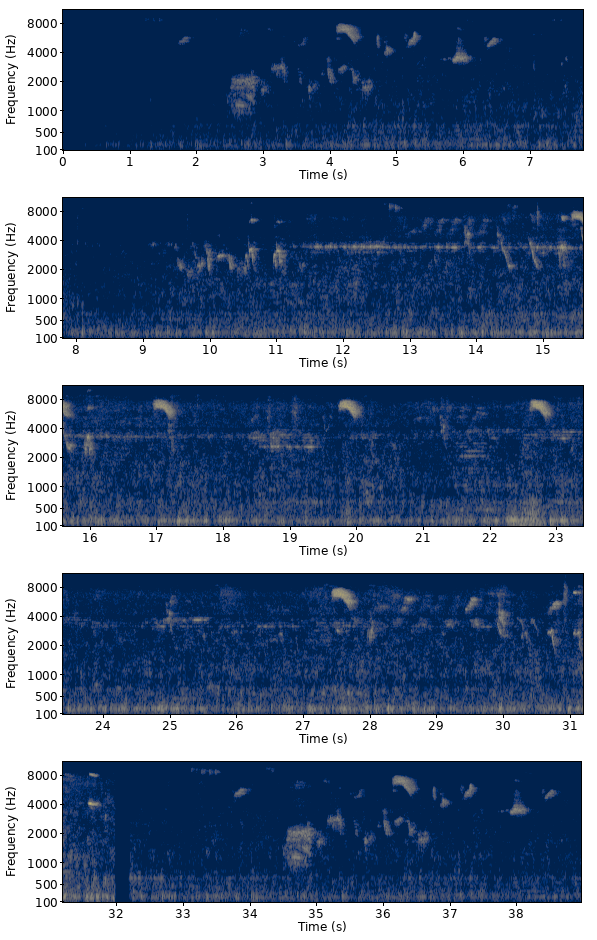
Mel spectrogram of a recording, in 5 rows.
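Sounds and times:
birds chirping: 0:01.2 - 0:32.0, 0:33.2 - 0:38.9
low hum: 0:04.5 - 0:34.5.

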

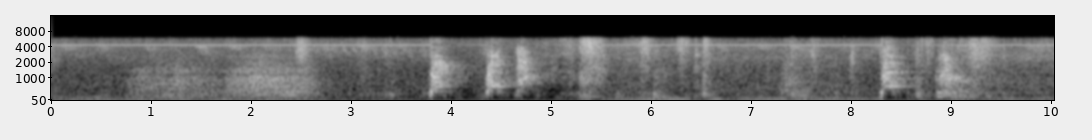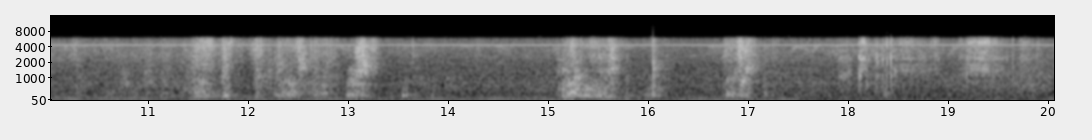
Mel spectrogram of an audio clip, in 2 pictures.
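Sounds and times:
puppy barking and yipping: 0:03.8 - 0:05.0, 0:08.3 - 0:09.0.

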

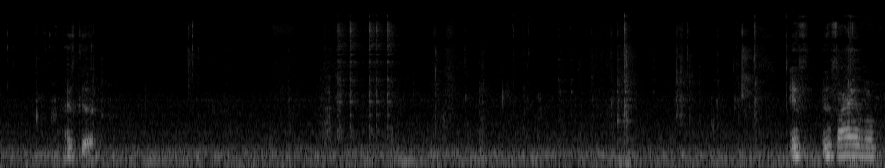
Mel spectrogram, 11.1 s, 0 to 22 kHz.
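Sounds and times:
light eating clicks and taps: 0:04.2 - 0:09.9.

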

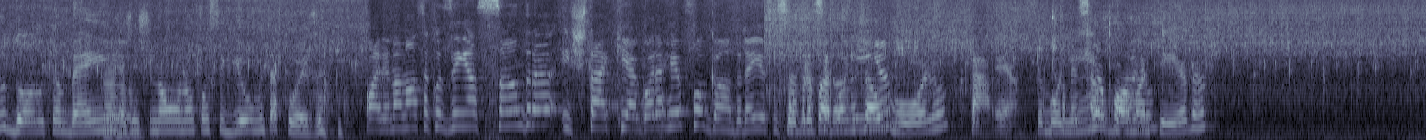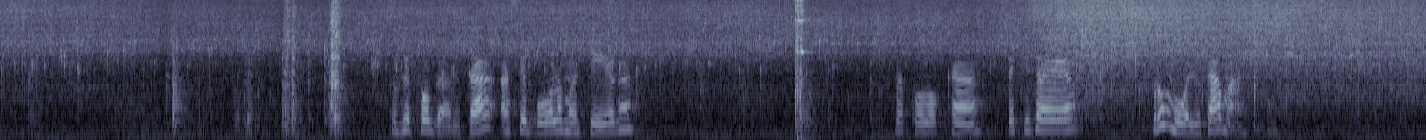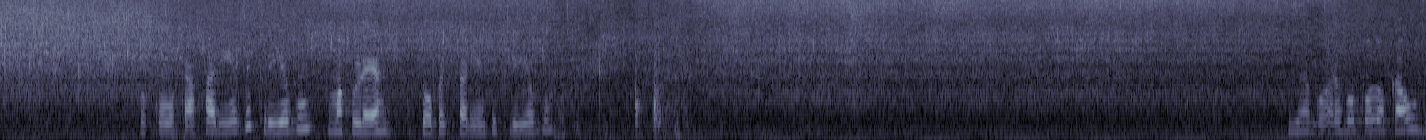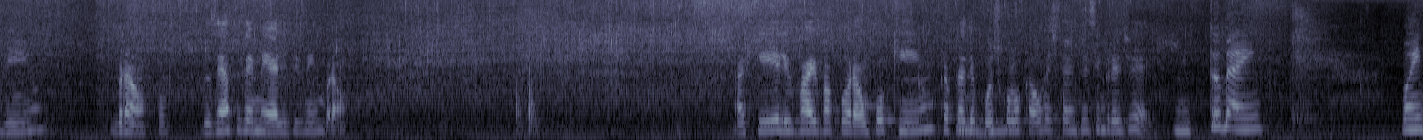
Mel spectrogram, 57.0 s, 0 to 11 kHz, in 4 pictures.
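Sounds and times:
onion sizzling in a frying pan: 0:00.0 - 0:55.7.

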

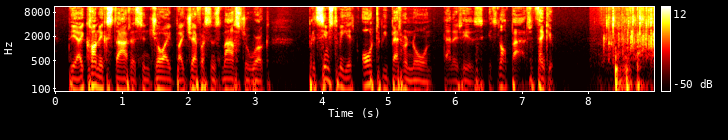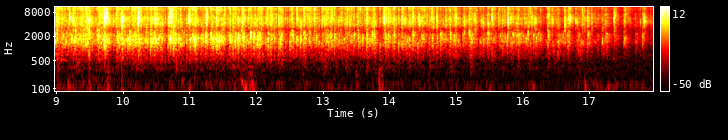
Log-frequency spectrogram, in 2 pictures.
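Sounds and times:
audience applauding: 0:08.1 - 0:17.9.

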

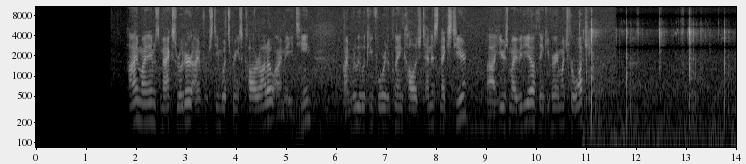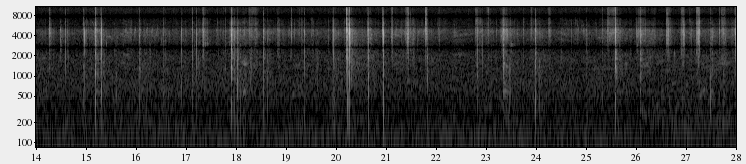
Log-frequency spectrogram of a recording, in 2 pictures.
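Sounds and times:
steady low background noise: 0:01.5 - 0:28.0
tennis balls bouncing on hard court: 0:10.9 - 0:28.0
tennis balls struck by rackets: 0:10.9 - 0:28.0.

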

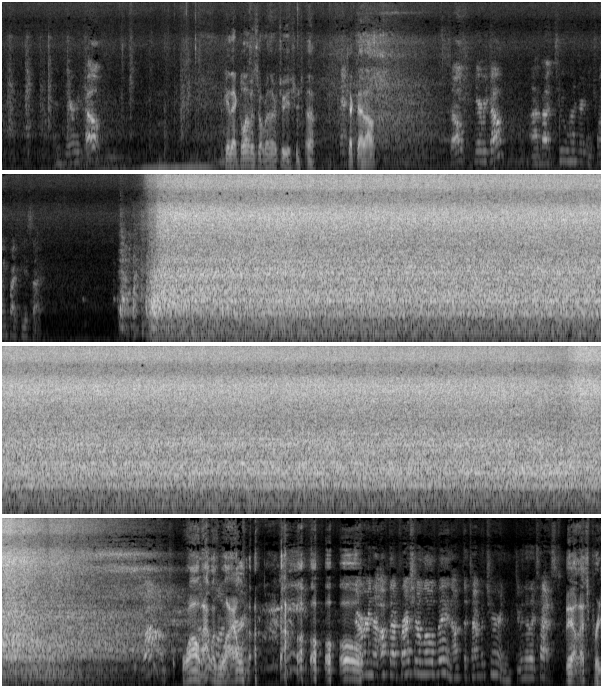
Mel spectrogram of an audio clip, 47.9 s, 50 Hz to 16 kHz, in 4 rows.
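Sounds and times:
steam rocket blasting hiss: 0:05.5 - 0:10.0, 0:14.3 - 0:42.5.

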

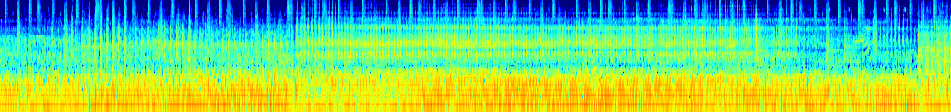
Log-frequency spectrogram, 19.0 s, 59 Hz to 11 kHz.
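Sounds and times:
diesel engine chugging: 0:00.0 - 0:19.0
tiller working in mud: 0:00.0 - 0:19.0.

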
